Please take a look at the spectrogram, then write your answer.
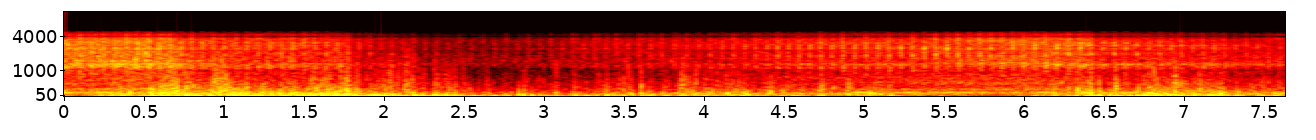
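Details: Ford Crown Victoria idling after new heads, cams and all new timing parts were installed: loud uneven idle with a tick or knock about three times a second over the engine. Source unclear.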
